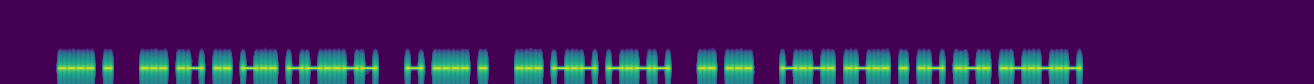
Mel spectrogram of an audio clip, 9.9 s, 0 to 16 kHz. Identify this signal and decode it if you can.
Morse code, heard as a keyed tone, about 34 wpm, 700 Hz. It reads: HE SAID, THE SKY IS CLEAR.
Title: Sentences from Top 1200 Words 35wpm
